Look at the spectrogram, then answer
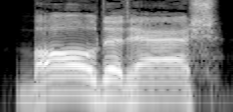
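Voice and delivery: slow, high, loud good-natured scoff. A narrator's reading. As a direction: scoff it off jovially. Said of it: "said Caspier good-naturedly".

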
